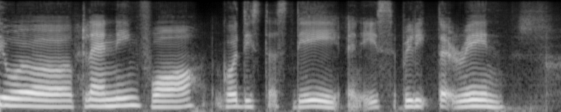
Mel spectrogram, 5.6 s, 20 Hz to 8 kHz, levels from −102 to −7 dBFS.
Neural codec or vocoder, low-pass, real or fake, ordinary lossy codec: codec, 16 kHz, 0.5 kbps, X-Codec, HuBERT features, trained on LibriSpeech; none; fake; none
